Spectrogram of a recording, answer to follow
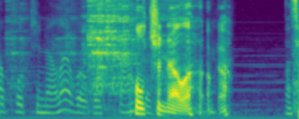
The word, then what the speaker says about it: Pulcinella: Pulcinella, okay. That's how it's Chuganov.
